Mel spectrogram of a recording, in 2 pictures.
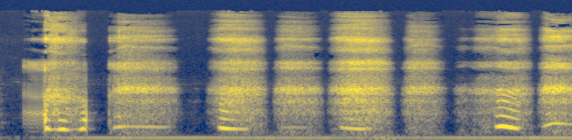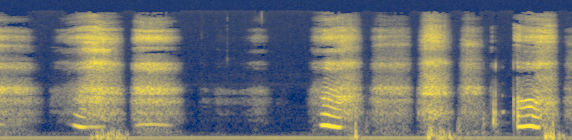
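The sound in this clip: Heavy breathing and moaning: many deep breaths and drawn-out voiced moans, some rising and falling in pitch, follow one another in an uneven rhythm with brief pauses and no spoken words.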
